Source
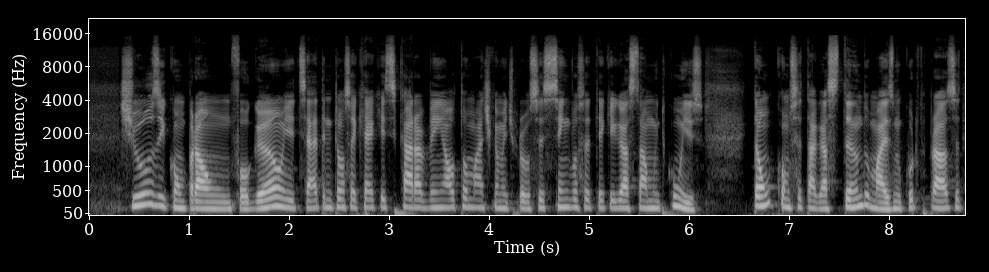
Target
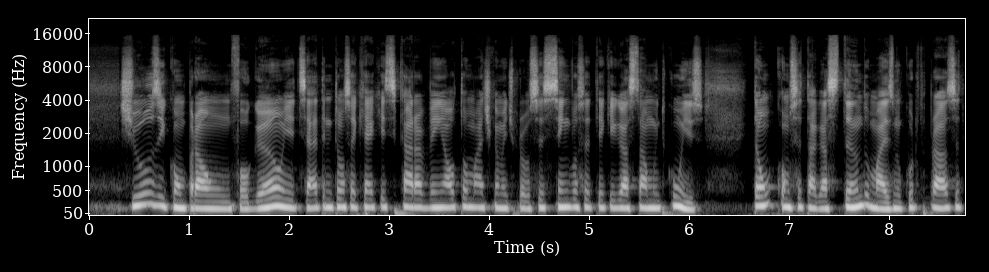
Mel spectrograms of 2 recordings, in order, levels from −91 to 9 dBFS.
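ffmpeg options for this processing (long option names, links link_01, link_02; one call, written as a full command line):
ffmpeg -i in.wav -af "firequalizer=gain_entry='entry(100,0);entry(170,10);entry(290,-20);entry(620,1);entry(1200,-28);entry(2100,-10);entry(3100,-1);entry(6100,12);entry(9900,-6);entry(14000,2)':delay=0.05:min_phase=1,volume=5dB" out.wav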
